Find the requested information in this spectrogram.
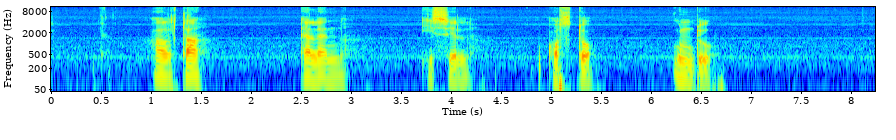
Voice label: quenya short vowels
